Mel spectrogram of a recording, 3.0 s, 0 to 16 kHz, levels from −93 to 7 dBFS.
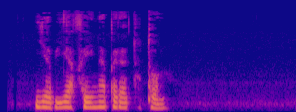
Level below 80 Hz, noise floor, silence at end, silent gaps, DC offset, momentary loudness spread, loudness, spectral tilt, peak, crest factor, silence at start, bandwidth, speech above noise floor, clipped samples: -78 dBFS; -66 dBFS; 1.3 s; none; under 0.1%; 8 LU; -32 LUFS; -7.5 dB/octave; -14 dBFS; 20 dB; 0.35 s; 11.5 kHz; 35 dB; under 0.1%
